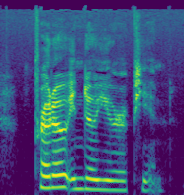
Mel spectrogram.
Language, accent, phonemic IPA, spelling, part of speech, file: English, US, /ˌpɹoʊ̯toʊ̯ˌɪndoʊ̯ˌjʊɹəˈpi.ən/, Proto-Indo-European, proper noun / noun / adjective, En-us-Proto-Indo-European.ogg
- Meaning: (proper noun) The reconstructed ancestor language or protolanguage of the Indo-European family of languages, which includes most European, Iranian, and Indian languages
